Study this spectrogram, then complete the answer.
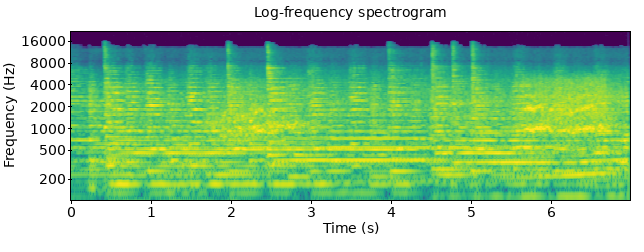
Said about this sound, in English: Bridget's red car comes swerving round a tight bend straight towards Luke. He leaps out of the way and the car stops suddenly beside him.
